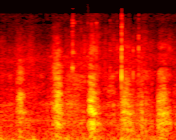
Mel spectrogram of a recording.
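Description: A hunting retriever pants steadily in a field, a rhythmic series of close, breathy huffs with an occasional faint whimper.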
